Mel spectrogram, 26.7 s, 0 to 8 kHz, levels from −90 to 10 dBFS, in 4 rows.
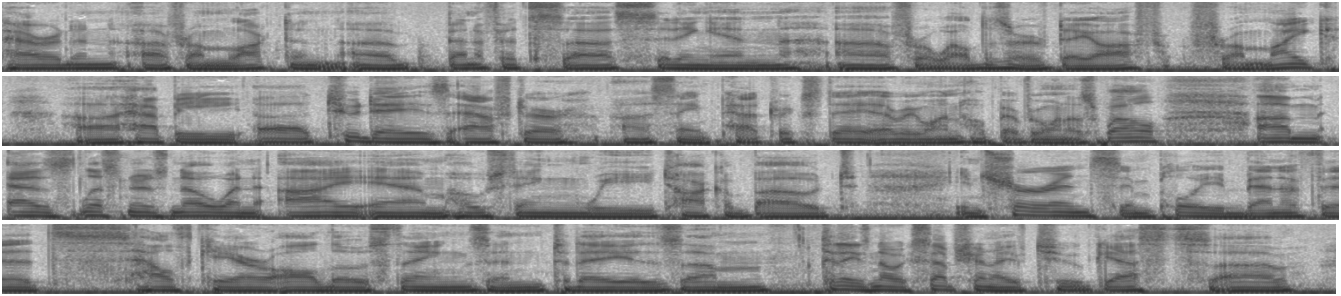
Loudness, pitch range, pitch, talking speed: -17 LUFS, 95-110 Hz, 100 Hz, 145 wpm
